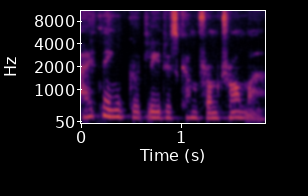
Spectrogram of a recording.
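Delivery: barely audible, very soft half-whisper. Sharing something the speaker says they're not allowed to say, half-whispering. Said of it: "I'll say it very whispering".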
